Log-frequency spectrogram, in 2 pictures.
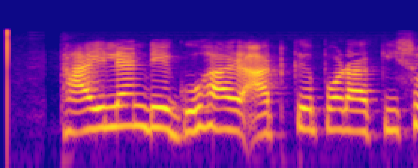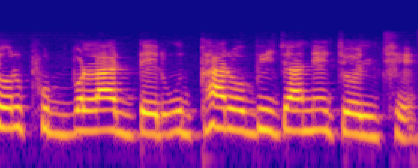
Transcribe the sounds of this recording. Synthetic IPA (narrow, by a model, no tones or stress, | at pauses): t̪ʰajlɛɳɖeɡoɦaeaʈkepɔɽakiʃoɾfuʈ̚bɔlaɾd̪eɾud̪ʱːaɾobʱid͡ʑanet͡ɕolt͡ɕʰe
